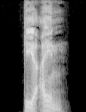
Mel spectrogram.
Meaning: inflection of eingehen: 1. first-person singular present 2. first/third-person singular subjunctive I 3. singular imperative
- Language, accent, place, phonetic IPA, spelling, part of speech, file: German, Germany, Berlin, [ˌɡeːə ˈaɪ̯n], gehe ein, verb, De-gehe ein.ogg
